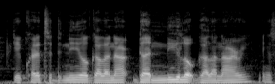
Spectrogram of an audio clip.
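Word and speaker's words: Gallinari: to trey young give credit to daniel gallantilo galinari that's how you say it absolutely um but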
